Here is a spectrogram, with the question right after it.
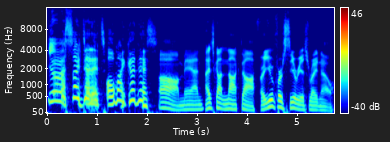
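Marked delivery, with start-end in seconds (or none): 0.6-2.2 high, loud cry of relief; real elated amazement; triumphant shout. Real, not acted. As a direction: burst out after landing the jump. Celebrates making the jump.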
